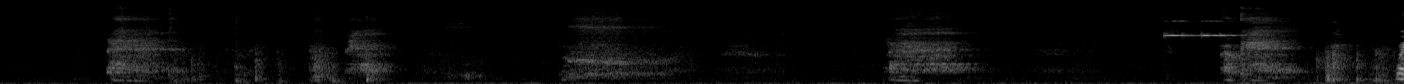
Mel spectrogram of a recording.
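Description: A woman breathing hard through repeated dumbbell deadlifts, with a forceful breath every two to three seconds. A short high-pitched ring sounds near the end.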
